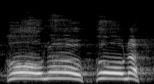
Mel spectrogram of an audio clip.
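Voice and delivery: high, loud mock panic over the news. Preacher mocking news watchers, high loud panicked cries. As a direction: ham up a frightened TV watcher.

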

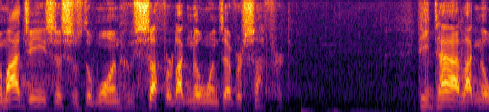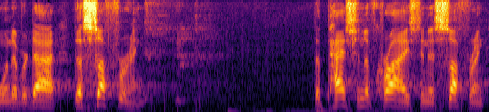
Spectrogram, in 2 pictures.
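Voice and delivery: ordinary talk, nothing marked

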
